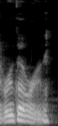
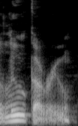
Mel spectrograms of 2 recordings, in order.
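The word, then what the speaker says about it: rougarou: Um, the rugaroo or the lugaroo. Uh, they're interchangeable. Um, lots of cage French is just a variation of pronunciation.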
